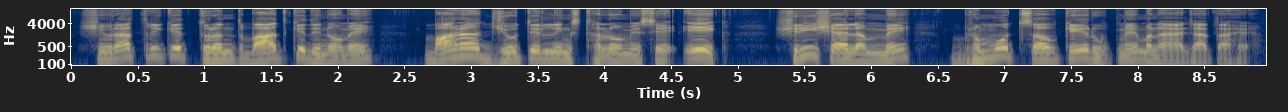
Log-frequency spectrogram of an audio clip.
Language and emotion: Hindi, neutral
